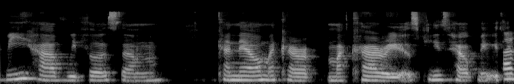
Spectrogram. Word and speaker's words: Maricaux: the host for today, and we have with us Cannelle Maricaux. Please help me with your Maricaux. pronunciation. Okay, Maricaux.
